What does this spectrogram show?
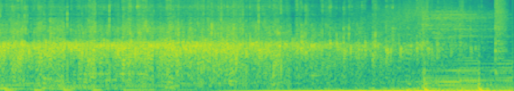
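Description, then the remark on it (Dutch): A crowd applauds loudly and steadily to welcome arriving Ukrainian participants, a dense wash of clapping hands that fills the whole stretch, with a low rumble building underneath partway through. “En die werden met applaus onthaald.”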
